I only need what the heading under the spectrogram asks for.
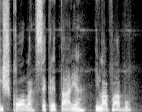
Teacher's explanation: a sílaba mais estressada eh se encontra na penúltima sílaba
